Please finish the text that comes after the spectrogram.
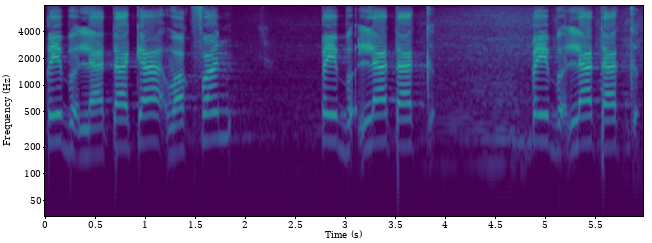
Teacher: با پہ قلقلہ کریں گے، قاف کو موٹا کریں گے، قبلتک یہاں مد کرنی ہے ہم نے۔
